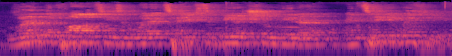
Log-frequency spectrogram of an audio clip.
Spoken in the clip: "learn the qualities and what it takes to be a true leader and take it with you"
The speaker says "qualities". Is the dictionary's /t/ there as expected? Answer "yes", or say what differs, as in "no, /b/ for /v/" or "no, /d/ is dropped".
no, /s/ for /t/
